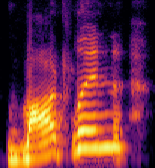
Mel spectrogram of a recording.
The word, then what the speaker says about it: Magdalene: my husband went to one called modlin it's spelled Magdalene but it said modlin it's very frustrating Samuel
